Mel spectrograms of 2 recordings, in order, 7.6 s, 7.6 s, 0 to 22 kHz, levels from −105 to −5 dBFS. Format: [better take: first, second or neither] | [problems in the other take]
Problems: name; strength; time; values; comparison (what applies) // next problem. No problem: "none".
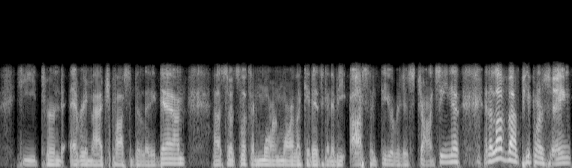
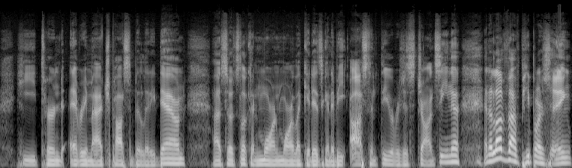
second | garbled, watery; badly; nothing above 4 kHz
